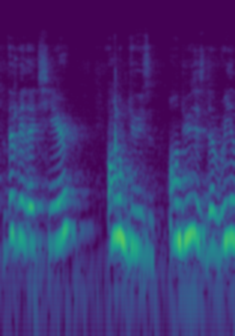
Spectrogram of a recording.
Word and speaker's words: Anduze: And I'm here just to tell you hello, and that we call the village here Anduze.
